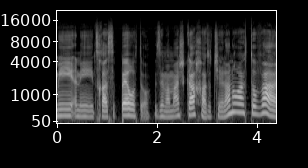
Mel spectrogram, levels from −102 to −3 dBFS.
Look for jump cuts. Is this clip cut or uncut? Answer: cut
